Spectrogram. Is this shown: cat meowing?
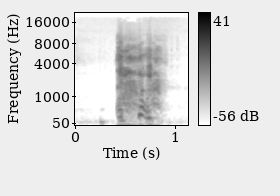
no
